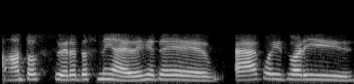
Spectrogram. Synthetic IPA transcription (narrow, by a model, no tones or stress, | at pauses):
ãːt̪osʋeɾed̪əsnɐɦĩaːjed̪eɦet̪eɛːkoːit̪ʰʋaɽiː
